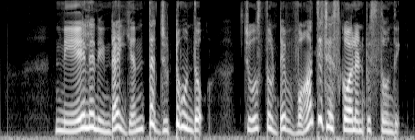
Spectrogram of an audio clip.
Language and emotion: Telugu, disgusted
